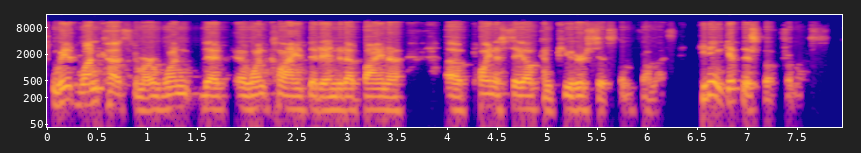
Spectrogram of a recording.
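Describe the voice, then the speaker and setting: A middle-aged man informally presenting as a marketing expert, folksy and halting as he thinks aloud. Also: medium pitch, mellow, poor audio. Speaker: marketing expert and author presenting his book.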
